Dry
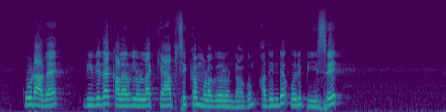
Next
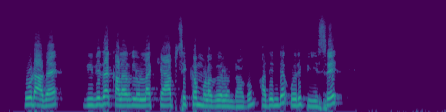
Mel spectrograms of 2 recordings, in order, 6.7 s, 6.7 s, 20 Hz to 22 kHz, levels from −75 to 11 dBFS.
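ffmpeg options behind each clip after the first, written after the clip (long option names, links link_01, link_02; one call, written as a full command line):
ffmpeg -i in.wav -af "afftfilt=real='re*gte(hypot(re,im),0.0112)':imag='im*gte(hypot(re,im),0.0112)':win_size=1024:overlap=0.75,asoftclip=type=tanh:threshold=-17.5dB,highshelf=frequency=8600:gain=-11" out.wav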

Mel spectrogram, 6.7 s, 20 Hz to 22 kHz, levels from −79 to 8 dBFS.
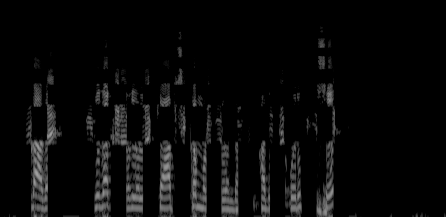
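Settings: ffmpeg -i in.wav -filter_complex "[0:a]acrossover=split=120|830[link_01][link_02][link_03];[link_01]acrusher=bits=6:mode=log:mix=0:aa=0.000001[link_04];[link_02]acompressor=threshold=-36dB:ratio=12[link_05];[link_04][link_05][link_03]amix=inputs=3:normalize=0,afftfilt=real='re*gt(sin(2*PI*2.1*pts/sr)*(1-2*mod(floor(b*sr/1024/1500),2)),0)':imag='im*gt(sin(2*PI*2.1*pts/sr)*(1-2*mod(floor(b*sr/1024/1500),2)),0)':win_size=1024:overlap=0.75" out.wav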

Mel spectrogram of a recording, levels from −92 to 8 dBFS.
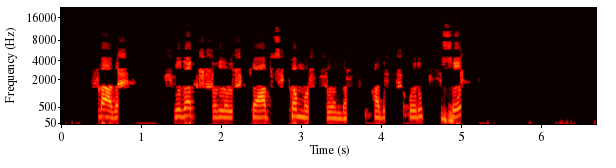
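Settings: ffmpeg -i in.wav -af anull out.wav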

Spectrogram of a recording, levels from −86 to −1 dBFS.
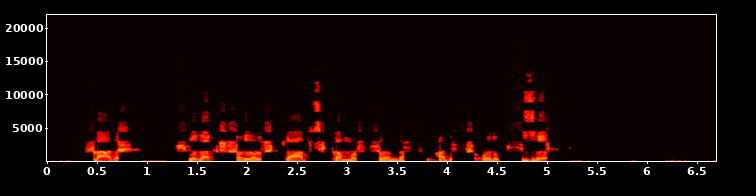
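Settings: ffmpeg -i in.wav -af "acompressor=threshold=-40dB:ratio=6,volume=5dB" out.wav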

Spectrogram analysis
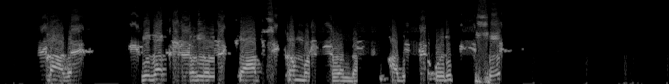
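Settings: ffmpeg -i in.wav -filter_complex "[0:a]asplit=2[link_01][link_02];[link_02]highpass=frequency=720:poles=1,volume=28dB,asoftclip=type=tanh:threshold=-21.5dB[link_03];[link_01][link_03]amix=inputs=2:normalize=0,lowpass=frequency=2400:poles=1,volume=-6dB,volume=3dB" out.wav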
